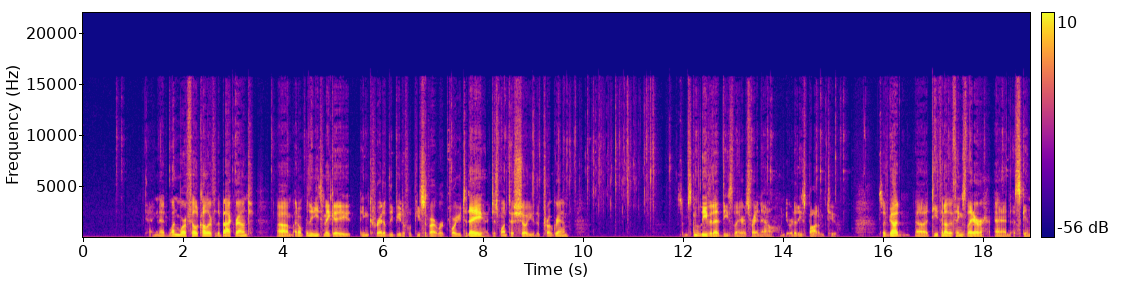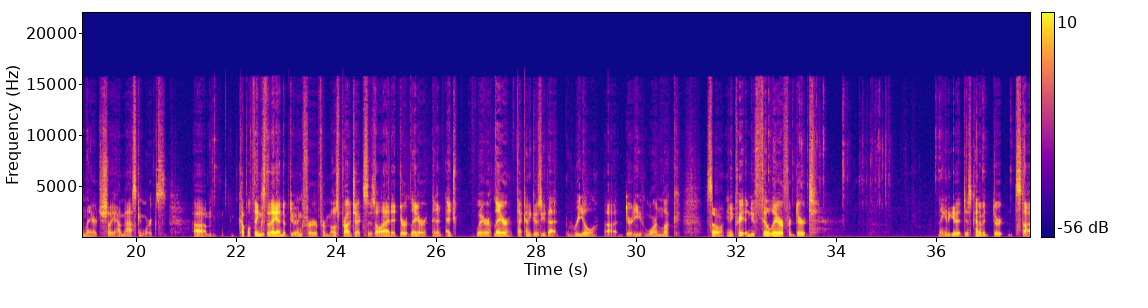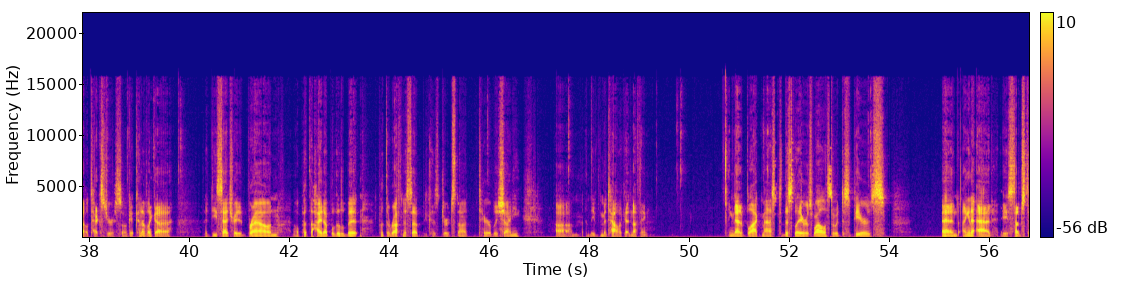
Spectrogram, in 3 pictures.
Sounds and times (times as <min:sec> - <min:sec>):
Speech: 0:01.2 - 0:09.8, 0:11.9 - 0:15.2, 0:15.9 - 0:33.8, 0:36.0 - 0:39.7, 0:40.3 - 0:46.7, 0:47.3 - 0:49.2, 0:50.7 - 0:54.1, 0:55.1 - 0:56.8.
